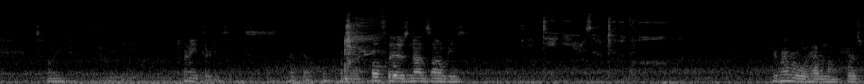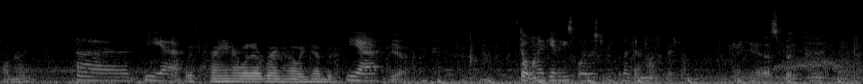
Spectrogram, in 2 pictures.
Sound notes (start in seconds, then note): 5.6 whispers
